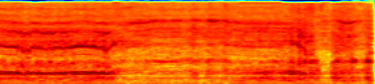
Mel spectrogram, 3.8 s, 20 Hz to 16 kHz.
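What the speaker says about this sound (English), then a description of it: "And you've got no problem whatsoever in drilling through a joist like this." An Einhell 10.8V drill driver bores through a wooden joist with a steady, loud high-pitched whine and grinding of the bit in the wood, with a brief dip in pitch under load near the end.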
